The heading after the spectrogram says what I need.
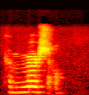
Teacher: the second syllable will be stronger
